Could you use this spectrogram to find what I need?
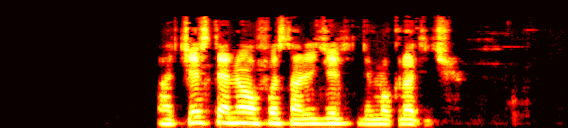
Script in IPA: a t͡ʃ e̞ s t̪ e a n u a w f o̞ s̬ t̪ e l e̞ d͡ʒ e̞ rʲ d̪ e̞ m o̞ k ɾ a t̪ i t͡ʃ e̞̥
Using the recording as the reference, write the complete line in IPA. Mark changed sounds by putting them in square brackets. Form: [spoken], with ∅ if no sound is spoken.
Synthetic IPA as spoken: a t͡ʃ e̞ s t̪ e a n u a w f o̞ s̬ t̪ [a] l e̞ d͡ʒ e̞ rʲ d̪ e̞ m o̞ k ɾ a t̪ i t͡ʃ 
